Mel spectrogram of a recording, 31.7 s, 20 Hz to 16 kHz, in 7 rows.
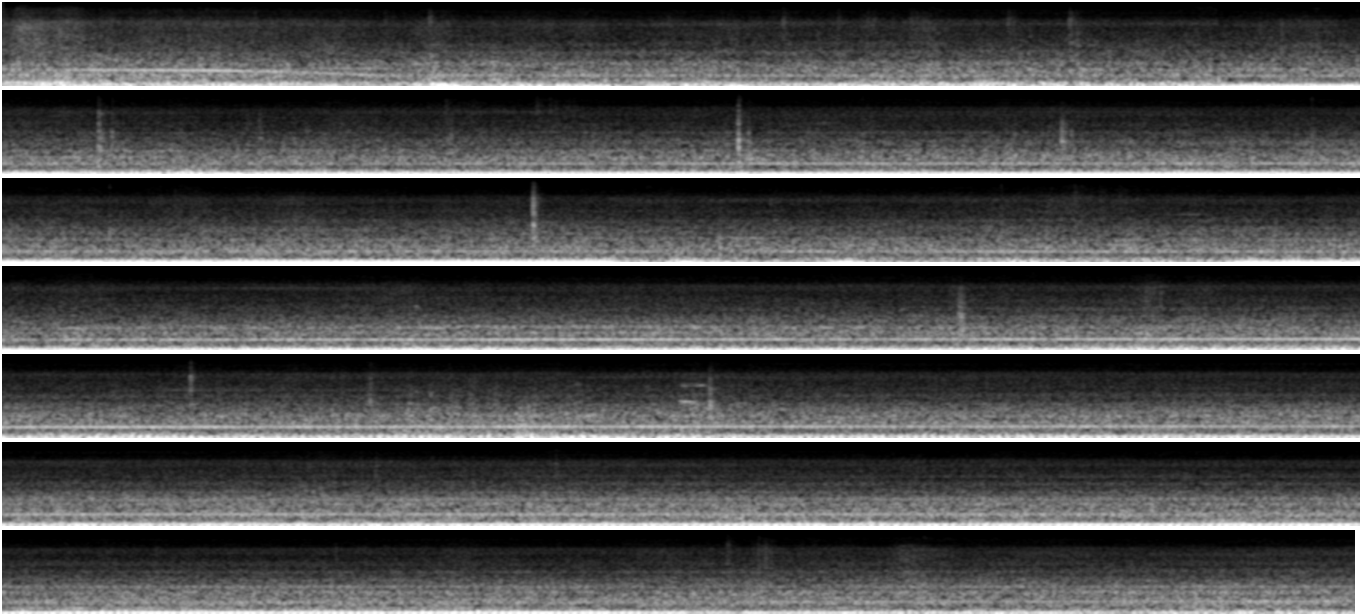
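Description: Converted electric pickup truck driving, heard from inside the cab: a steady low road-and-wind rumble with a single thin whine from the 27-horsepower DC motor drivetrain. The whine drops in pitch about a second in, holds, then slowly rises over the second half.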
